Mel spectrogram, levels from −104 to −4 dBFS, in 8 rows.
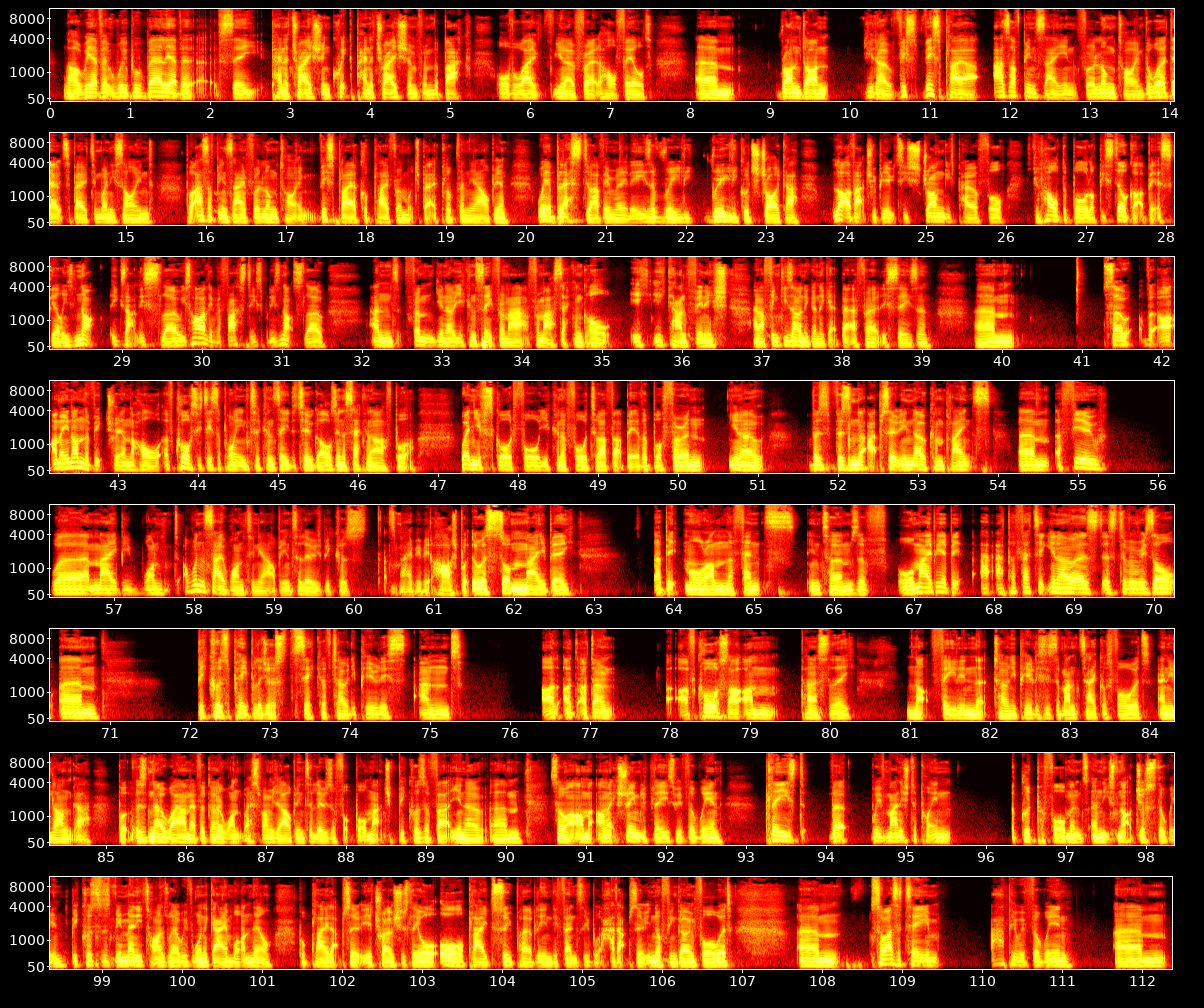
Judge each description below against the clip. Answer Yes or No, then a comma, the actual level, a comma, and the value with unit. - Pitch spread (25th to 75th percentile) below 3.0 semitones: Yes, narrow, 2.6 semitones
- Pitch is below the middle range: Yes, very low, 90 Hz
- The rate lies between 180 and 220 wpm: Yes, average, 185 wpm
